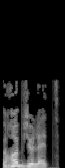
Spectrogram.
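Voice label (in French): "robe violette", French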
